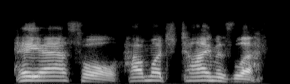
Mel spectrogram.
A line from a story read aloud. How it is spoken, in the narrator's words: somebody yells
